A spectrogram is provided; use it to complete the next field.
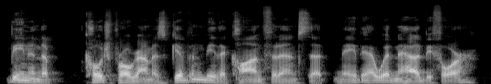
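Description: This man speaks with a Canadian accent and vocal fry. His pace is moderate and his pitch varies in an ordinary way. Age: 60s. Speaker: financial advisor. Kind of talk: interview testimony.

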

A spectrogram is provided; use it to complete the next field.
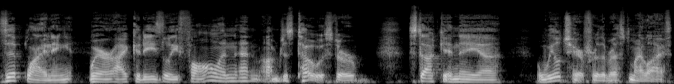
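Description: Very wide pitch swings and very even loudness in an American accent, at a moderate pace, on a very clean recording with a silent background. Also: man, medium pitch for a man. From United States. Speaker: podcast host and author. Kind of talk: solo podcast monologue.

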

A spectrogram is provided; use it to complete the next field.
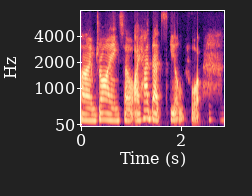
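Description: Fairly slow in pace, the speaker has a Persian accent and fairly even intonation. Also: woman. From Iran. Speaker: photographer. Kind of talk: casual chat. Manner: halting.

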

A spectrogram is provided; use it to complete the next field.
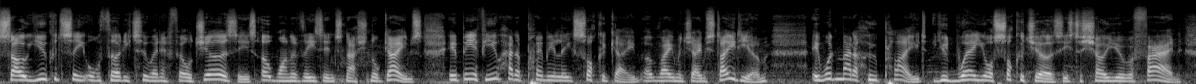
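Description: A man with an English accent speaks at a high pitch with lively intonation. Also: fairly quick pace. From England. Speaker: sports journalist and football team historian. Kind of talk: interview. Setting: in person.

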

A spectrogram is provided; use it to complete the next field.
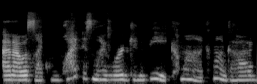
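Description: Somewhat breathy and fairly high-pitched, a woman speaks at a very fast pace in an animated, warm tone with ordinary pitch variation. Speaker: podcast host. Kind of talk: casual interview chat.

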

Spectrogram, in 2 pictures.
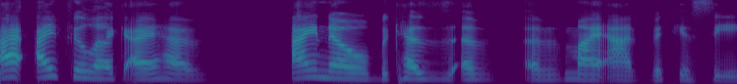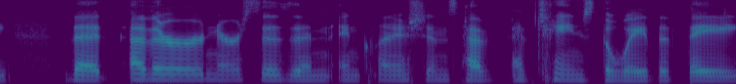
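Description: Against a quiet background with a dry, close sound and no echo, a woman speaks slowly-ish in a normal speaking voice, fairly low in pitch, with ordinary pitch variation. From Oklahoma. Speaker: nurse and diabetes educator. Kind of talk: interview. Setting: remote call.

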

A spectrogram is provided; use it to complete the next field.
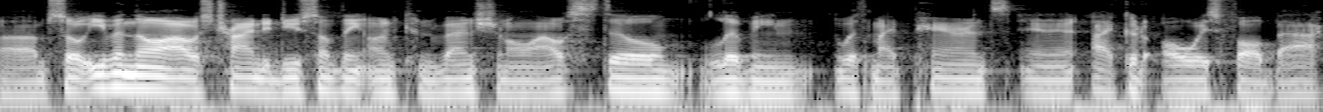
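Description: A man in a Midwestern American accent with a very deep, low pitch, fairly even intonation and a moderate pace. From US Midwest (Chicago). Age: 20s. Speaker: filmmaker and entrepreneur. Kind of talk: casual interview.

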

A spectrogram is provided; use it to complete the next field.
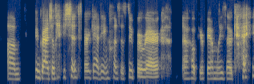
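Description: A woman's voice at a moderate pace, with vocal fry, very wide pitch swings, and a dry, close sound with no echo. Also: medium pitch for a woman. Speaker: head of creator relations, space moderator. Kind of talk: live audio chat hosting. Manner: frequent fillers and laughter.

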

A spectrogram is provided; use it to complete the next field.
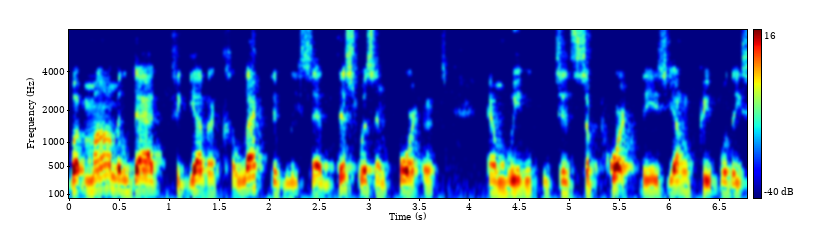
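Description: The man has an unremarkable speaking voice with a fairly high pitch and fairly even intonation, and he talks at a moderate pace. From Newark, New Jersey. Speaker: former pro football player and sports sociologist. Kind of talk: interview.

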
